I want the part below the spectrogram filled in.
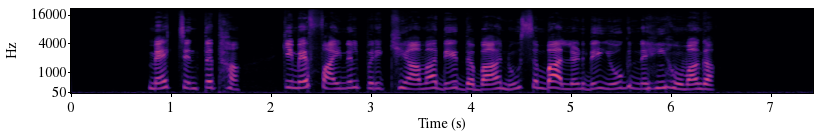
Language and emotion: Punjabi, fearful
